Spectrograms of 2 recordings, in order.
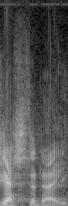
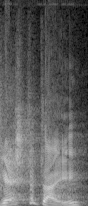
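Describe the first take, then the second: First: Said in the usual way. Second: High, rising disbelief; mock-stunned, pitched up at the end; incredulous echo. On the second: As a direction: echo it as an astonished question. Counsellor repeats her answer in disbelief.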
